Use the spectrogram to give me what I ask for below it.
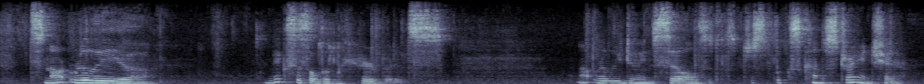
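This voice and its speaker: A woman talks at a fairly slow pace with medium pitch and ordinary pitch variation. Noticeable background noise is present. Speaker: fluid artist. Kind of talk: casual talk to camera.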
